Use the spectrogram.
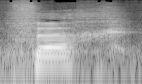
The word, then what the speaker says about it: Furch: of first guitars yes i know i'm pronouncing it fresh and i probably should be pronouncing it more ferch um but flash sounds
